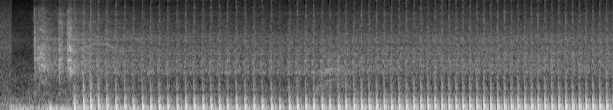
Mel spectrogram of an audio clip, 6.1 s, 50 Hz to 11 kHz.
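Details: 2012 Honda CBR250R with new fuel pump and freshly installed Akrapovic slip-on exhaust: catches after short crank, settles to steady deep even beat, no misses or rattles, way quieter than straight pipe; normal idle.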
